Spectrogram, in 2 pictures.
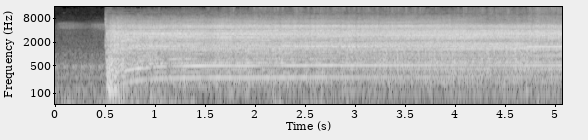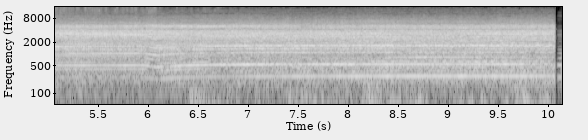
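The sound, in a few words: blender making apple fruit juice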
